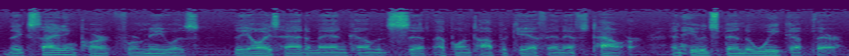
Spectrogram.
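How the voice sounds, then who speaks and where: An older man casually recalling memories as an interviewee, in a halting, measured way. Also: low-pitched, steady tone, a little mellow, slight background noise, low-quality recording. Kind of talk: casual reminiscence.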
